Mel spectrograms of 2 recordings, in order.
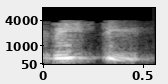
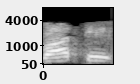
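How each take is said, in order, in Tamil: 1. முதல் உயிரொலி 'bay' போல ஒலிக்கும். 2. முதல் உயிரொலி 'bath' போல ஒலிக்கும். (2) "பாத்திங் சொல்ற"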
